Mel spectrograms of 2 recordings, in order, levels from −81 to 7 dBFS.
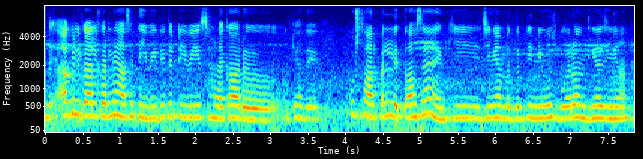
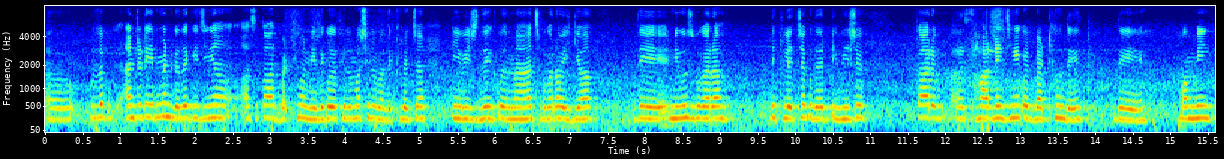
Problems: constant background noise, echo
